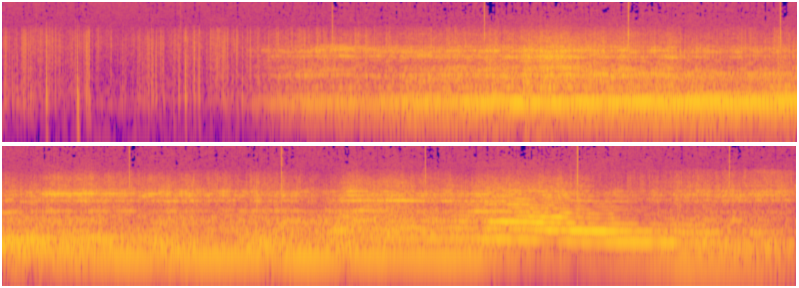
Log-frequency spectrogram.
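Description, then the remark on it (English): The engine of an American pursuit plane revs up over the first few seconds, then roars in a loud, steady drone as the plane streaks through the sky toward Yokohama, Japan, its pitch wavering and shifting toward the end. No voices are heard. “the American plane with Flip Corkin at the controls is streaking through the sky toward Yokohama”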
